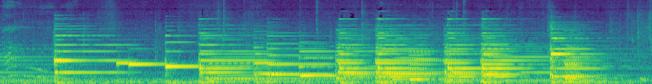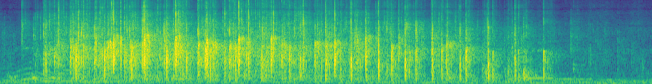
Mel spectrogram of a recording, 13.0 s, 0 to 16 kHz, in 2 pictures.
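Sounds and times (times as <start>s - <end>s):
audience applauding: 6.6s - 12.6s.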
